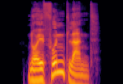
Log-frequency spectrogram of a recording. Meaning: Newfoundland (a large island of the coast of eastern Canada, part of the province of Newfoundland and Labrador)
- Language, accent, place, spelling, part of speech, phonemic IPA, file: German, Germany, Berlin, Neufundland, proper noun, /nɔʏ̯ˈfʊnt.lant/, De-Neufundland.ogg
